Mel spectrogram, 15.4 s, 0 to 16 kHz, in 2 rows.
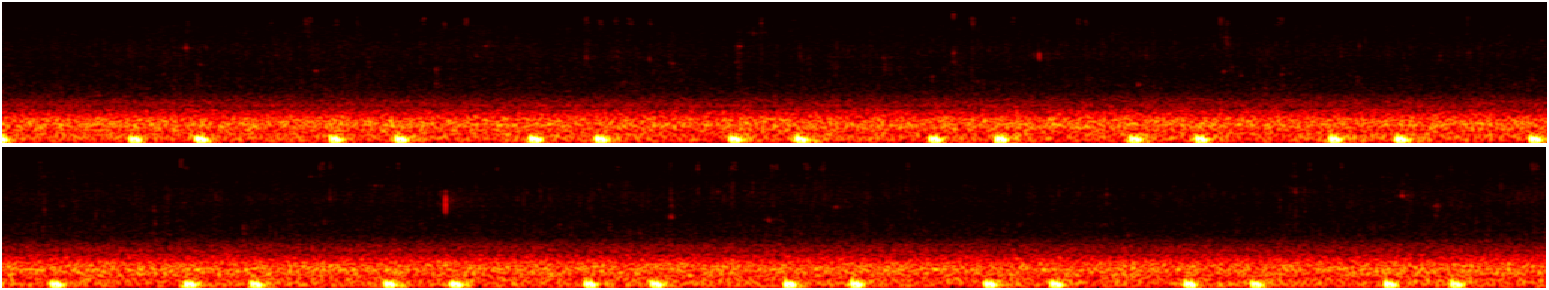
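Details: Heartbeat heard inside the mother's belly, as from within the womb: steady paired low thumps at about 60 per minute under a muffled whooshing hum; maternal heartbeat in the womb.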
